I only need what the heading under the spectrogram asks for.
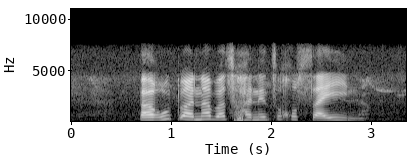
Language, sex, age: Tswana, female, 20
